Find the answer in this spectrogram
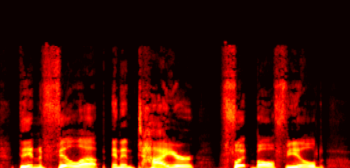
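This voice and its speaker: A man speaks very slowly with lively intonation, in a very clean recording with a silent background and a dry, close sound with no echo. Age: 50s. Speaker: financial advisor and radio host. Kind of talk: radio talk show monologue.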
